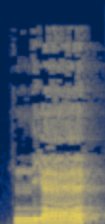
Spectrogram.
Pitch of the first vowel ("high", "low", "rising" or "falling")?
low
